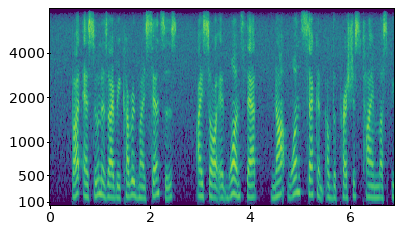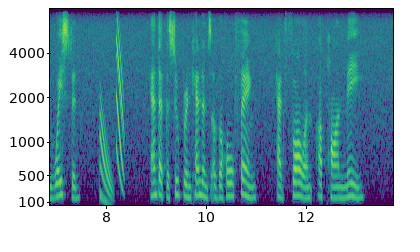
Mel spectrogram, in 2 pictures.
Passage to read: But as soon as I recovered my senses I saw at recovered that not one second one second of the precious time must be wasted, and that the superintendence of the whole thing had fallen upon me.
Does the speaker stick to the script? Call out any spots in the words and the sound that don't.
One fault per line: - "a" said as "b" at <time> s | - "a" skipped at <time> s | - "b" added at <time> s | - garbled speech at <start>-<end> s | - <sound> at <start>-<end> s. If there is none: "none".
- "recovered" said as "once" at 3.5 s
- "one second" skipped at 5.5 s
- chirp at 7.9-8.4 s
